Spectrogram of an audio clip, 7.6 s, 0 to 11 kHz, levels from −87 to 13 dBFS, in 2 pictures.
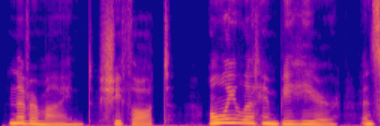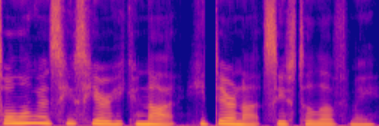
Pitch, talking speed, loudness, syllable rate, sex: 240 Hz, 190 wpm, -16 LUFS, 4.4 syllables/s, female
